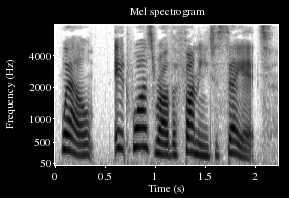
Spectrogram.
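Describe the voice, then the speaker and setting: A woman acts out a young storybook girl with a high voice. She is blunt, solemn and earnest, speaking emphatically and plainly in a dry, close sound. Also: animated, normal speed, dry recording. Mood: frank. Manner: frank, matter-of-fact, emphatic. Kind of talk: acted storybook dialogue.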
